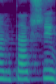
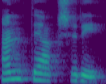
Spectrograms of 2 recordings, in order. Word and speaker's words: अंत्याक्षरी: कौन सा होगा अंताक्षरी जल्दी में हम बोलते हैं या उच्चारण में हम अंताक्षरी बोल जाते हैं लेकिन यह अंताक्षरी नहीं होता है और अंताक्षरी भी नहीं होता है सही वर्ड आपका क्या होगा अंत्याक्षरी अंत्याक्षरी फोर्थ है आपका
